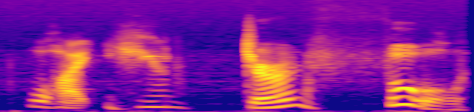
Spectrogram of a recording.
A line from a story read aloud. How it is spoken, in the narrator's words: he screamed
